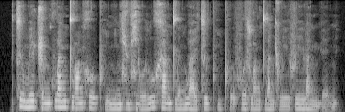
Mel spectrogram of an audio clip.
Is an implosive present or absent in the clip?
absent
